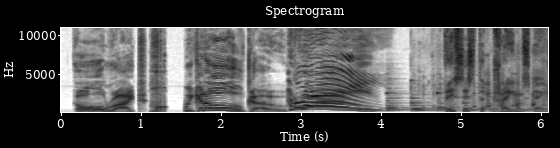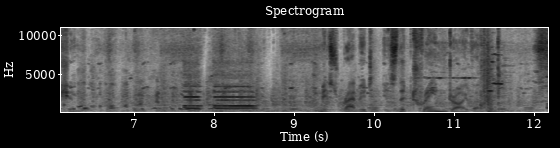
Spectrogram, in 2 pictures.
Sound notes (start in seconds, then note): 7.5 train whistle toots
